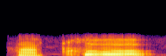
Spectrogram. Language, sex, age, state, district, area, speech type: Assamese, male, 45-60, Assam, Charaideo, rural, conversation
